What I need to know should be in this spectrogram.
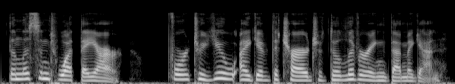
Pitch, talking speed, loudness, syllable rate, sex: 205 Hz, 225 wpm, -16 LUFS, 6.2 syllables/s, female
